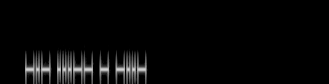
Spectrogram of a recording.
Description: Morse code, heard as a keyed tone, about 44 wpm, 700 Hz. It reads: K3TX
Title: Easy Call Signs Repeated 2x - 45wpm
